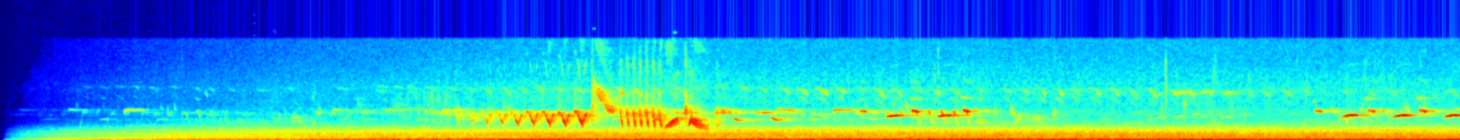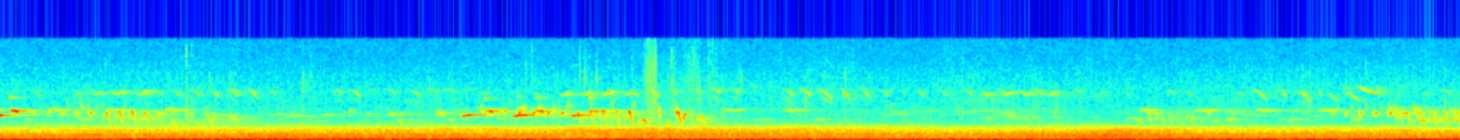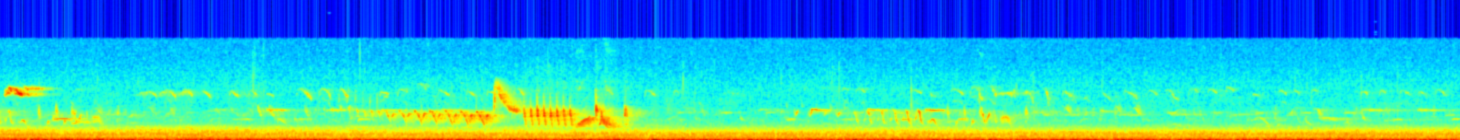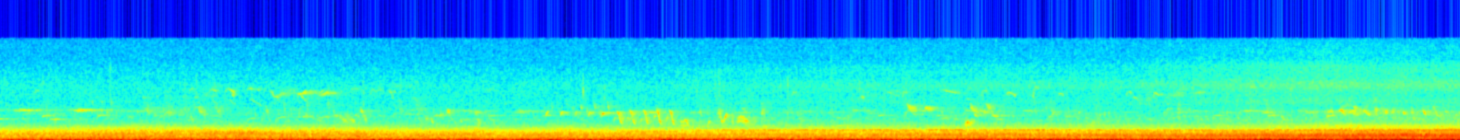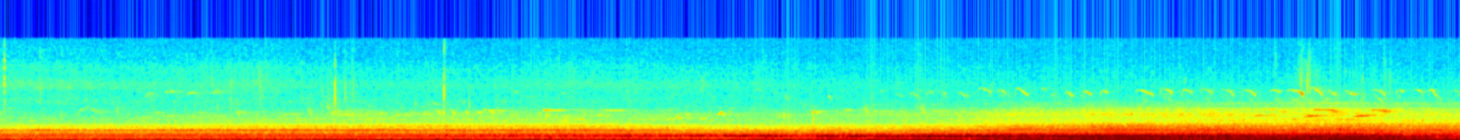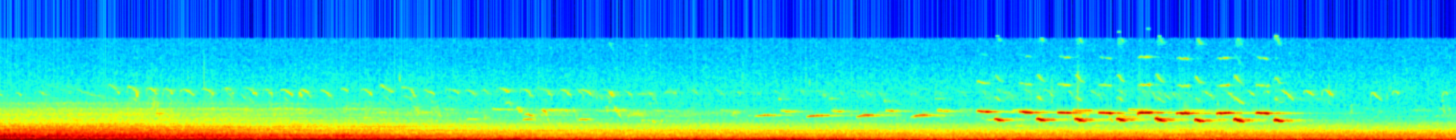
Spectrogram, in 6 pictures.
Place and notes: Fisksätra Holme - Le train train des oiseaux
Les oiseaux de Fiskisland ne sont pas perturbé par le train.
